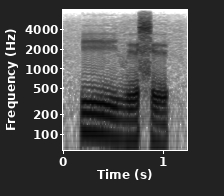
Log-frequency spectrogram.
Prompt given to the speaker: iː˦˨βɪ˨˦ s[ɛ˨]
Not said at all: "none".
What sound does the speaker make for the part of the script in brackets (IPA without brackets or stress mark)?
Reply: ɪ˨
